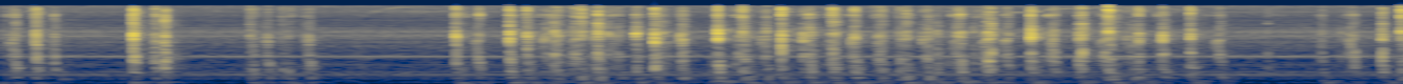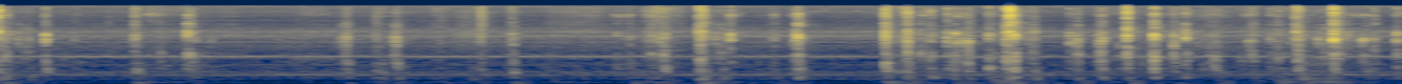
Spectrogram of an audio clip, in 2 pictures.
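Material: Plastic.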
